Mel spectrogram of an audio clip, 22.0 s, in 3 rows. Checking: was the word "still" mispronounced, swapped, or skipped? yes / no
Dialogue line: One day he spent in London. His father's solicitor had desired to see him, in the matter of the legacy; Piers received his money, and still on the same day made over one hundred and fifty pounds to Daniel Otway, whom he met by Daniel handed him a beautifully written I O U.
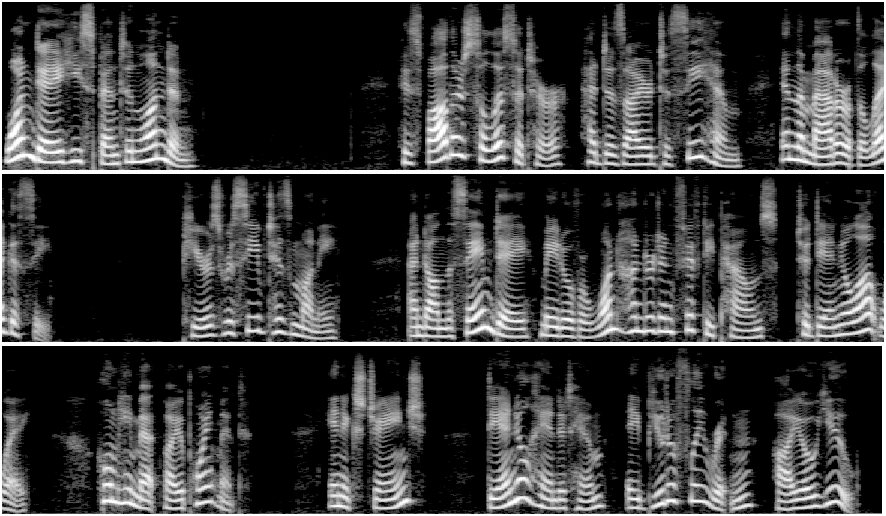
yes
